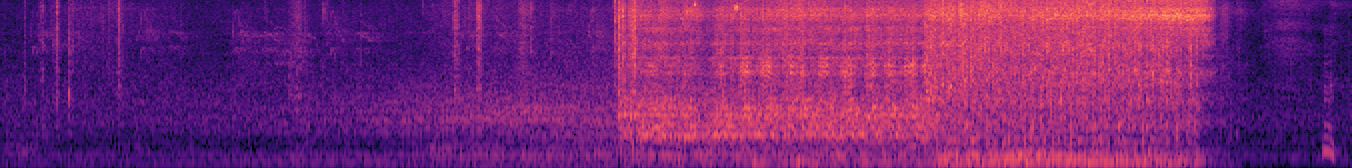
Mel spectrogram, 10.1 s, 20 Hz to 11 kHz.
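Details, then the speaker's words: 1963 Pontiac 389 V8 first start after long storage: slow cranking for a few seconds, then catches and roars into a steady strong run for about four seconds before cutting off; normal start. "well I can't believe that see if we keep it running a little bit"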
